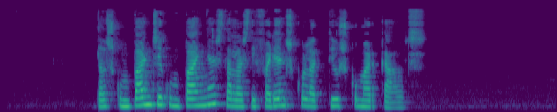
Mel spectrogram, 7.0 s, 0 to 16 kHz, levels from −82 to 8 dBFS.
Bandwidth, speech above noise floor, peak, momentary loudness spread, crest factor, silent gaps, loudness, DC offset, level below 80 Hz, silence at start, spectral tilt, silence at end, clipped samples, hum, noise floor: 11.5 kHz; 45 dB; -10 dBFS; 11 LU; 22 dB; none; -29 LUFS; under 0.1%; -82 dBFS; 1.2 s; -4 dB/octave; 1.7 s; under 0.1%; none; -74 dBFS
